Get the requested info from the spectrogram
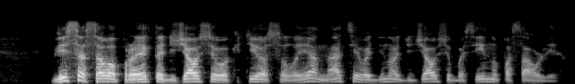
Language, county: Lithuanian, Kaunas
